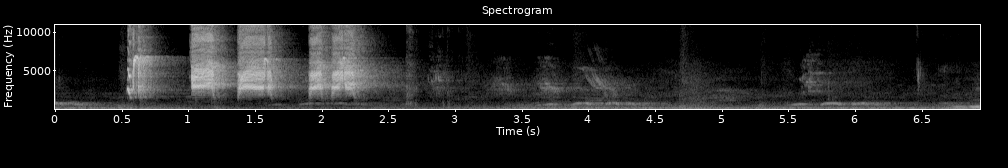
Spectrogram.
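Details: Kala tetar, the black francolin of the Sindhi kabootra type, calling four harsh, scratchy bursts in under two seconds; afterwards only soft, low, repeated cooing notes from another bird remain in the background.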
